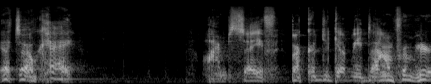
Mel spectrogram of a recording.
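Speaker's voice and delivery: tiny, small voice of a little figure. Telling a story, voicing a little purple man stuck up high: little purple man's voice. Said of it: "this little purple voice way up high saying".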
